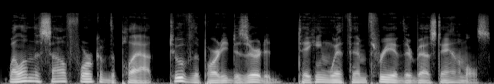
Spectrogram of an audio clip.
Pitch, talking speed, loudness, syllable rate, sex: 100 Hz, 255 wpm, -17 LUFS, 6.4 syllables/s, male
